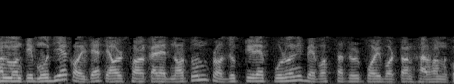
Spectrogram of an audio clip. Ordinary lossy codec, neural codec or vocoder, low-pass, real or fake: MP3, 24 kbps; none; 3.6 kHz; real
